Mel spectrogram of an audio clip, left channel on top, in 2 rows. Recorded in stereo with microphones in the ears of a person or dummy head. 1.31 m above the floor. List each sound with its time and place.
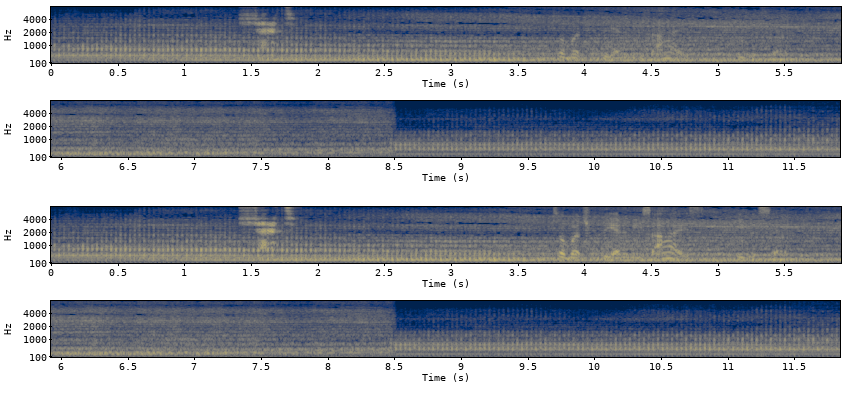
0.0 s a helicopter: 5° right (ahead or behind)
1.4 s a shout: 35° right (ahead or behind)
3.8 s a woman speaking: 85° right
